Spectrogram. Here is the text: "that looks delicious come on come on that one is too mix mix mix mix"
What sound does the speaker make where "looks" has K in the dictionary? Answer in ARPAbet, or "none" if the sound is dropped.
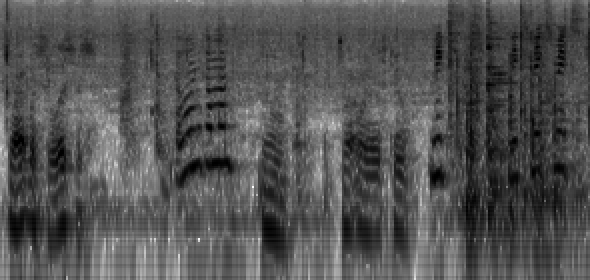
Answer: none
